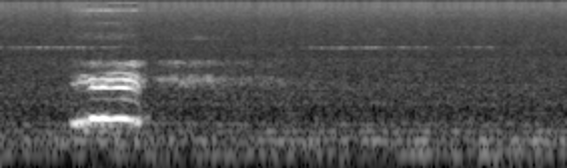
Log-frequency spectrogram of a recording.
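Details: A single brief, buzzy, harmonic snore from Kodama the Pomeranian, dozing after a meal indoors, followed by soft breathing and near silence.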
